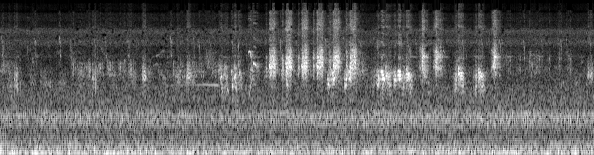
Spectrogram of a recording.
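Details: In reeds next to the Fukuoka Airport runway in Japan, an energetic oriental reed warbler sings rough, rasping syllables in rapid repeated runs, building up after a quieter first two seconds, with constant low background hum.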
